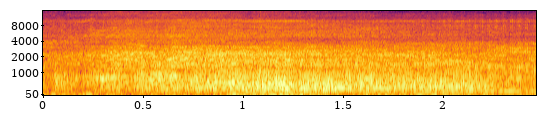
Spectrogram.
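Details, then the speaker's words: Arrma Kraton 6S RC car after shimming rear differential spider gears, run under load: even whirring gear mesh, slightly different but not bad, earlier clicking noise gone; drivetrain healthy. "is gone. Awesome. This thing is the beast. Well guys, it seems to be running pretty good."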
